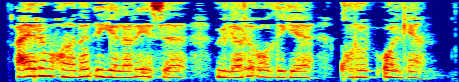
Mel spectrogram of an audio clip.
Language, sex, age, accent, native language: Uzbek, female, 25-34, Qashqadaryo, Uzbek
